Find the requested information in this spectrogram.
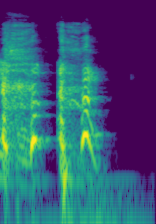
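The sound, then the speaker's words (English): A man coughs deeply twice in quick succession, each cough a rough, chesty burst with a short throaty tail, then quiet. “He coughs”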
